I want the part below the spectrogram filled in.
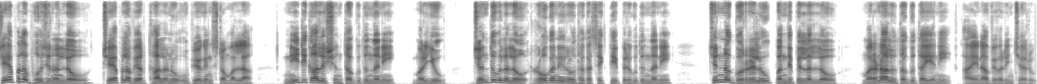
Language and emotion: Telugu, neutral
